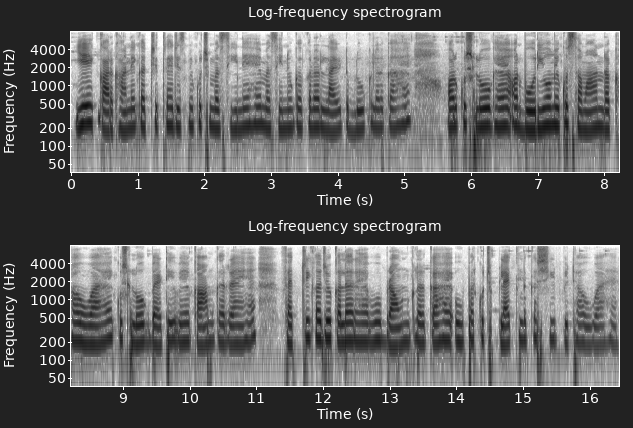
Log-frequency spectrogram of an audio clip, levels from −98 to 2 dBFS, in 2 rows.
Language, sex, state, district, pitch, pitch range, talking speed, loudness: Hindi, female, Punjab, Kapurthala, 205 Hz, 195-220 Hz, 210 wpm, -17 LUFS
